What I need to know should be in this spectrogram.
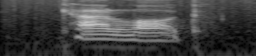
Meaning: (noun) 1. A systematic list of books, names, pictures, etc 2. A systematic list of books, names, pictures, etc.: A complete (usually alphabetical or chronological) list of items
- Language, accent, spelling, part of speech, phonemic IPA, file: English, US, catalogue, noun / verb, /ˈkæt.əˌlɔɡ/, En-us-catalogue.ogg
